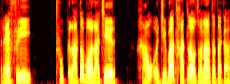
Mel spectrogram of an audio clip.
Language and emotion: Goan Konkani, disgusted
